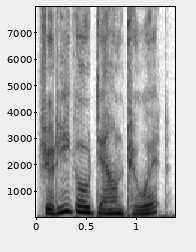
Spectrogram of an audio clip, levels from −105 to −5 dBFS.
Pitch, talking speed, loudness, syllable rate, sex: 170 Hz, 255 wpm, -14 LUFS, 4.7 syllables/s, male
